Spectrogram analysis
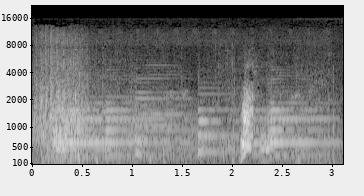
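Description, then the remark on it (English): A shaggy, light-coated, retriever-like dog, wagging its tail, barks a few times at night on a dark plain as it stops horses in their tracks, opening with a loud woof and adding a sharp yelp near the end, over a steady, sustained tonal background. “A shaggy, light-coated, retriever-like dog, wagging its tail, stops the horses in their tracks.”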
